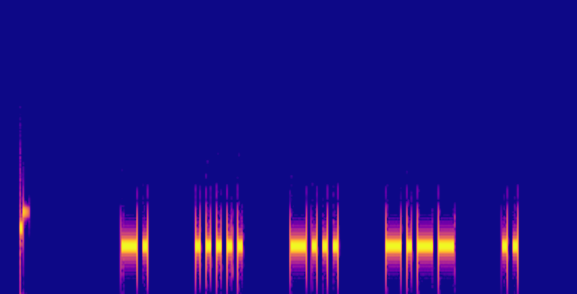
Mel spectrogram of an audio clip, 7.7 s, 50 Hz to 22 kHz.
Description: Morse code, heard as a keyed tone, about 17 wpm, spaced as for 10 wpm, 700 Hz. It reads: N5BYI
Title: USA Call Signs - 3x Character Spacing - 17wpm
